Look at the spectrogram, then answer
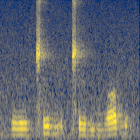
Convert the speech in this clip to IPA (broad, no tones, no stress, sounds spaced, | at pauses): w ɯ ǁ ɯ b ɯ ǁ ɯ b m b ɔ b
